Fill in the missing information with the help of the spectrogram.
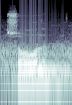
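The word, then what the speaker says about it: sole: सोल यस ओ एल E last में है, उसका उच्चारण नहीं किया जाता। उसके पहले जो यस के बाद ओ है, उसका उसी रूप में ओ का पूरा उच्चारण होता है सोल, जिसका अर्थ होता है तलवा।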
